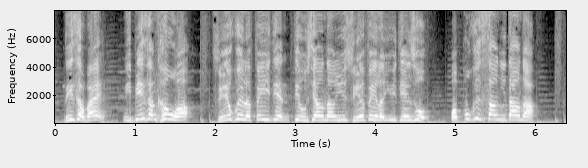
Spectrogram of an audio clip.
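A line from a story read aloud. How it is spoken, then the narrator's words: Loud shout. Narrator (Chinese): 陈鱼高声喊道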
